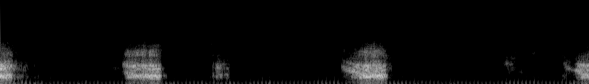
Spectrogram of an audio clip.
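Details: During the September 2022 breeding season in Bucovina, a Carpathian stag gives loud, rough, drawn-out roars roughly every two and a half seconds, each followed by a brief softer grunt.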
